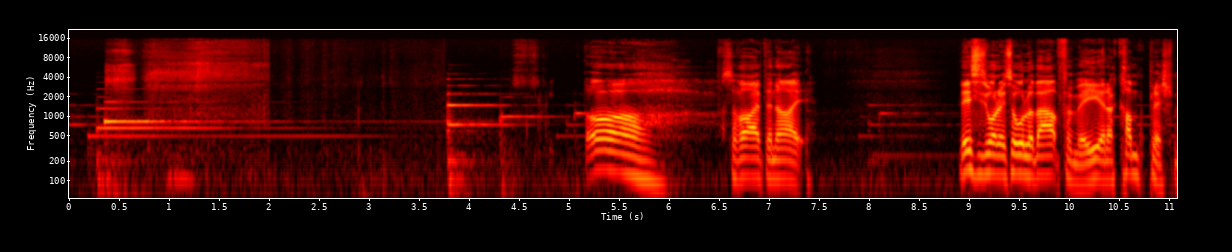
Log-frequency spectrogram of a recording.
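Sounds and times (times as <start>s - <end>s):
held piano notes: 0.0s - 5.9s
soft hiss: 0.3s - 5.1s, 7.4s - 9.0s.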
